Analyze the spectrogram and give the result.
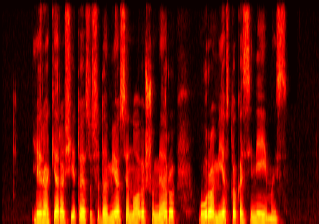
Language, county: Lithuanian, Šiauliai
